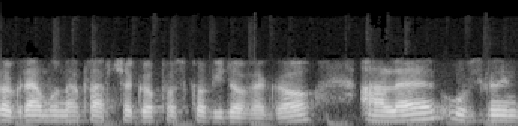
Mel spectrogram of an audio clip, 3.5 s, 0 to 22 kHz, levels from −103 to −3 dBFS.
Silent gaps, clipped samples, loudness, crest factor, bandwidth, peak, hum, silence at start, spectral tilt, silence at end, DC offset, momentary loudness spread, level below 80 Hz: none; under 0.1%; -26 LUFS; 18 dB; 4 kHz; -8 dBFS; none; 0 s; -7.5 dB/octave; 0 s; under 0.1%; 9 LU; -58 dBFS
